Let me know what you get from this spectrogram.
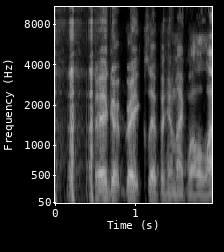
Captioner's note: laughing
